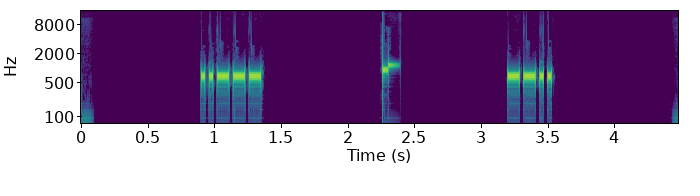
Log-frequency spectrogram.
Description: Morse code, heard as a keyed tone, about 40 wpm, 700 Hz. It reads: 2 Z
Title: Single Character (Letter:Number:Punctuation:Prosign) 40wpm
